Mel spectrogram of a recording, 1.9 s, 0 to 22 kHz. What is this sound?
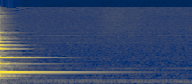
Notes from ukulele recorded in the shower close-miked with Sony-PCMD50. See my other sample packs for the room-mic version. The intention is to mix and match the two as you see fit.
These files are left raw and real. Watch out for a resonance around 300-330hz.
